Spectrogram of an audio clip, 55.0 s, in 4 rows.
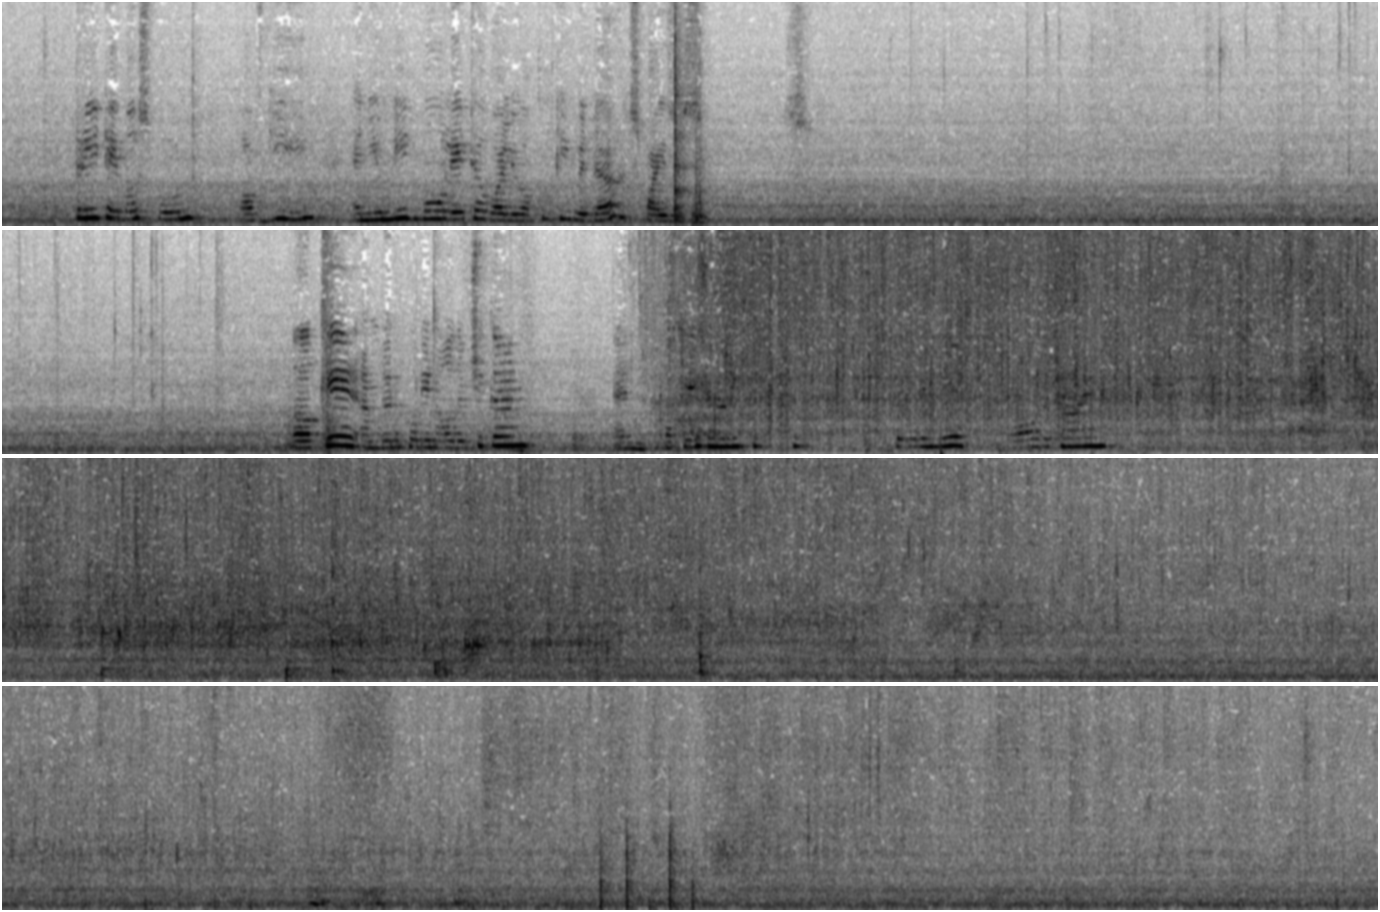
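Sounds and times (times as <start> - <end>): chicken sizzling in frying pan: 20.2 - 55.0.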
